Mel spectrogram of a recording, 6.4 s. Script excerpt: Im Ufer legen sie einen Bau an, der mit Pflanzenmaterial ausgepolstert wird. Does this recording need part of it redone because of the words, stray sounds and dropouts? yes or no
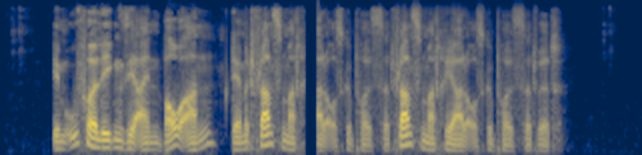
yes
